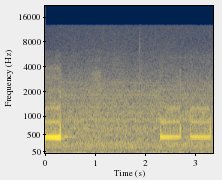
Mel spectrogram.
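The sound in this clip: A phone call ringing out on speakerphone: faint ringback tones in a double-ring pattern, two short bursts with a brief gap, then a pause, with no talk.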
